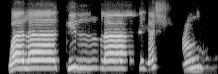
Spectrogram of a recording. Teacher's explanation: Masuk dengan suara dengung. Nun sukunya lebur, langsung masuk la. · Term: idgham bila gunnah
